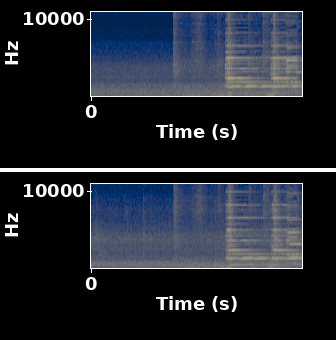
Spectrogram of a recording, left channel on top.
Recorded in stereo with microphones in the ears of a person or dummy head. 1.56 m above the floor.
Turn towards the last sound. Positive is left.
turn(degrees=50)  # may be behind; listen again after turning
